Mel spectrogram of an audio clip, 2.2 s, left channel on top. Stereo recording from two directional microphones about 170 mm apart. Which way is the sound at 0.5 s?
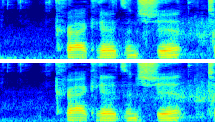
15° right (ahead or behind).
